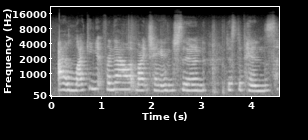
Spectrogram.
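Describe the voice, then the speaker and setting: The delivery is very slow, with ordinary pitch variation. There is noticeable background noise. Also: woman. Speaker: book reviewer. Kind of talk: casual vlog review. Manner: animated.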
